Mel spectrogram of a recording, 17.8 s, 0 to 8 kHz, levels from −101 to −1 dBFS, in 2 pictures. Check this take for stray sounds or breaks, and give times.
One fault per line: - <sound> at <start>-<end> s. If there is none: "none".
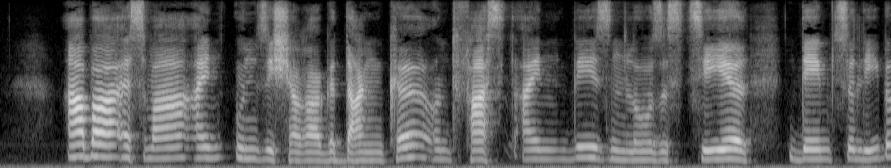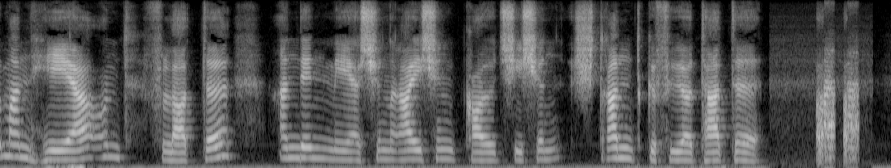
- laugh at 17.1-17.5 s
